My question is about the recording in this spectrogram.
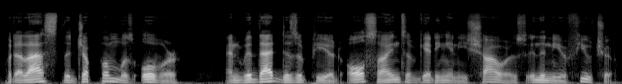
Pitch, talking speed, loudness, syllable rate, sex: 95 Hz, 195 wpm, -21 LUFS, 5.7 syllables/s, male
